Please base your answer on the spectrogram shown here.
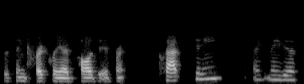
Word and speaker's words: Clatskanie: How do you pronounce it? Clatskanie? Clatskanie, thank you.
